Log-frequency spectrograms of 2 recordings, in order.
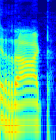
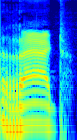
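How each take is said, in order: First: राट with a long "aa" vowel; mispronounced RAT. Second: रैट with an open "ae" vowel; correct RAT. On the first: Teacher warning how not to read rat, राट with "aa". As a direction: say राट as "raat", pitched lower. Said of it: "इसे राट नहीं पढ़ेंगे". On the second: Teacher giving the right reading, रैट with "ae". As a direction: say रैट as "raet", pitched lower. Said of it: "इसमें आवाज आएगी ए की". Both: Shown as a demonstration.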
